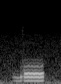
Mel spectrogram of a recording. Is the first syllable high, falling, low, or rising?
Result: high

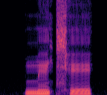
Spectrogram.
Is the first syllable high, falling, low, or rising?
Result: high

